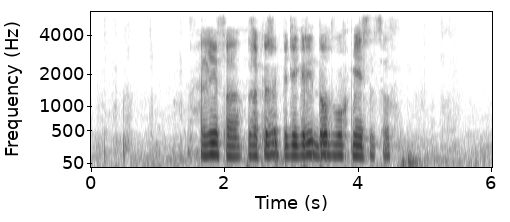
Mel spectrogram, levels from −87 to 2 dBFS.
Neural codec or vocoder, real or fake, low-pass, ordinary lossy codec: codec, 16 kHz, 4 kbps, FreqCodec, larger model; fake; 5.4 kHz; AAC, 32 kbps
